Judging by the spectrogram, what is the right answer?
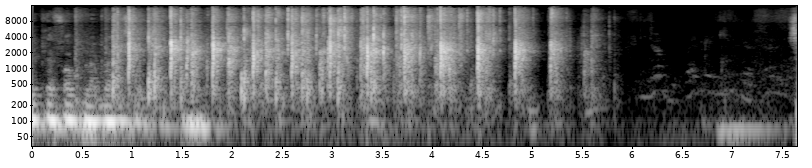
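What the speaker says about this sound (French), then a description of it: "Est-ce qu'on peut acclamer très fort pour la gloire de Dieu?" A church congregation applauding loudly at a service, a dense burst of many hands clapping in quick succession that thins out and stops, with some voices underneath.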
